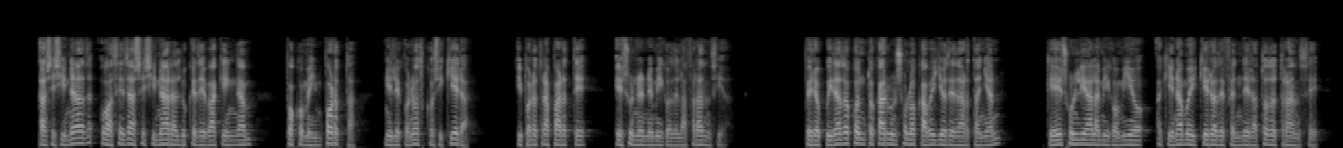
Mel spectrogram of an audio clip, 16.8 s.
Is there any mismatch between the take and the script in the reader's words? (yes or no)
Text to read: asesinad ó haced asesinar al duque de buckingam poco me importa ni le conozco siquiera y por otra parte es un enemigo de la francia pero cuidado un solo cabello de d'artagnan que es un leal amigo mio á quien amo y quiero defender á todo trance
yes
